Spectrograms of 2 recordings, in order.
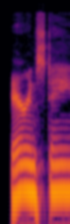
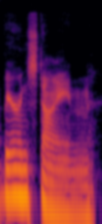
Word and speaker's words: Berenstain: It was Berenstain, right? Yeah. Berenstain, not Berenstein.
